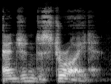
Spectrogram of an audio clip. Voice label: voice message engine destroyed, crew ships english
